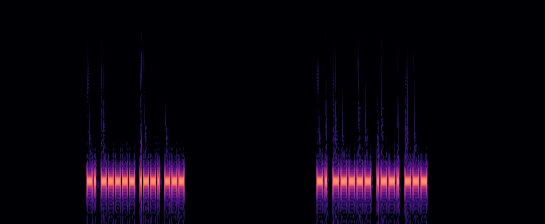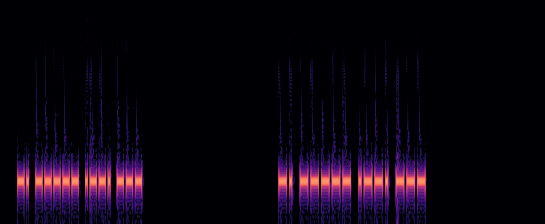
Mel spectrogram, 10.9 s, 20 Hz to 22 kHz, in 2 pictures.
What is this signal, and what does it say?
Morse code, heard as a keyed tone, about 59 wpm, 700 Hz. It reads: N0PO N0PO N0PO N0PO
